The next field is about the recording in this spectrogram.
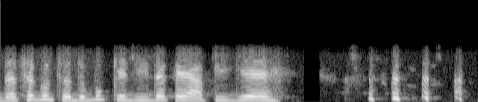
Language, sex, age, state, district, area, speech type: Manipuri, female, 60+, Manipur, Imphal East, rural, conversation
